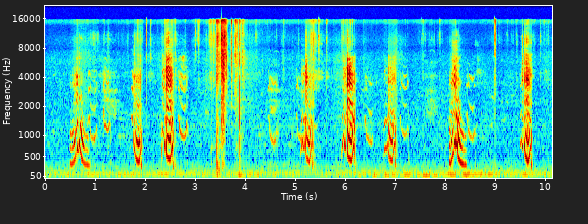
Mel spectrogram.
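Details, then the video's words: Grey francolin, called irani teetar: loud, harsh, ringing calls with stacked overtones, repeated roughly every one to one and a half seconds, with a burst of noise in between and a faint low hum underneath. "orignal teetar awaz irani teetar ki sound"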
